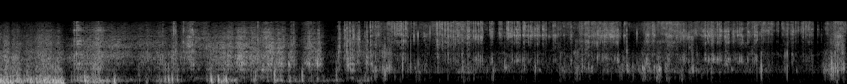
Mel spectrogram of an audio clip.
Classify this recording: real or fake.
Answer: real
